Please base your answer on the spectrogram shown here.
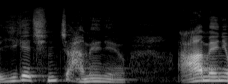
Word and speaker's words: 아멘: 돼 이게 진짜 아멘이에요 아멘이 원래 아만해서 온 거잖아요 히브리어 암환의 헬라식 발음이 아멘이에요 아멘 하실 거면 이것도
